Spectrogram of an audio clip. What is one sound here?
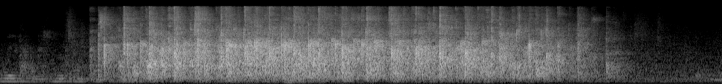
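A small audience applauds.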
